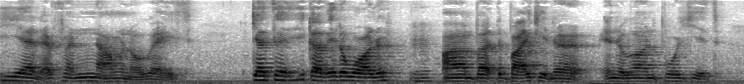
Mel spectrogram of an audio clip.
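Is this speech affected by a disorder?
Yes: cerebral palsy; cerebral palsy with body spasms and gyrations; daily fight against body spasms and gyrations.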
